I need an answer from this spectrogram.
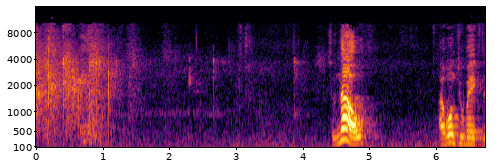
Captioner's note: applause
